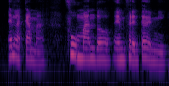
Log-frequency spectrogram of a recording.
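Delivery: normal talking voice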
